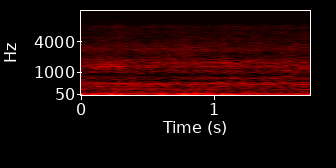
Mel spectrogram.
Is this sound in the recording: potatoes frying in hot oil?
no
